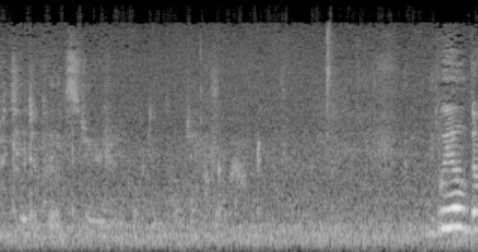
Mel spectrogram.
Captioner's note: background chatter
